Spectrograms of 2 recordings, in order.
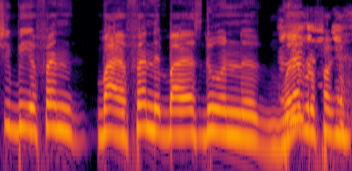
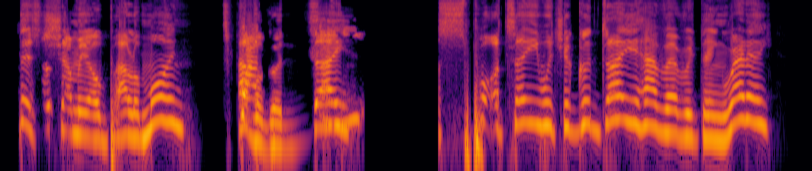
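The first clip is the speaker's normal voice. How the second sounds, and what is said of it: Fake English accent, not convincing. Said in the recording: “You got the fake English accent. That's not even good.”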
